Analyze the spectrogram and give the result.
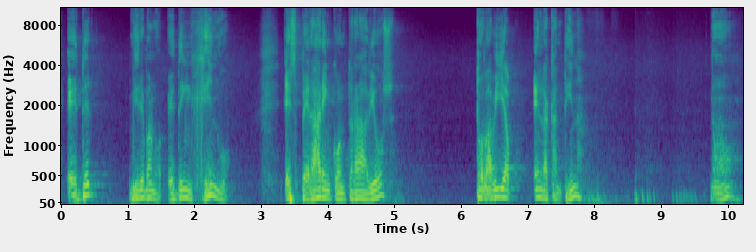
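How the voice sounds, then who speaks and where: A man preaching a passionate sermon as pastor, rising to loud high cries and dropping to near-whispers. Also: vocal fry, husky.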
